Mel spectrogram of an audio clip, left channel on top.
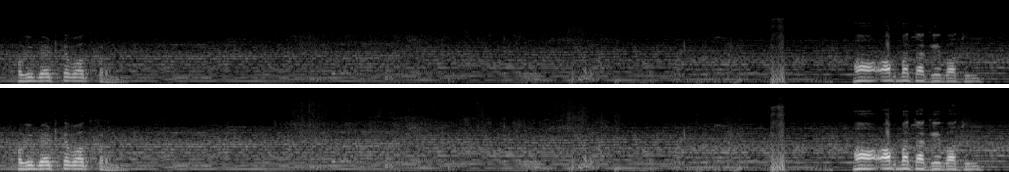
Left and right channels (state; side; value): quieter; left; 7.4 dB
